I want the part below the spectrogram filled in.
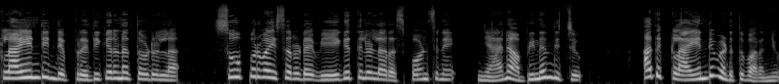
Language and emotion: Malayalam, happy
